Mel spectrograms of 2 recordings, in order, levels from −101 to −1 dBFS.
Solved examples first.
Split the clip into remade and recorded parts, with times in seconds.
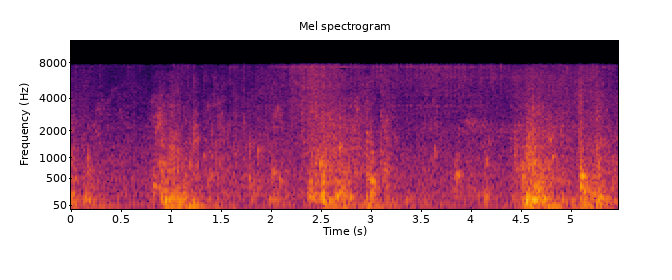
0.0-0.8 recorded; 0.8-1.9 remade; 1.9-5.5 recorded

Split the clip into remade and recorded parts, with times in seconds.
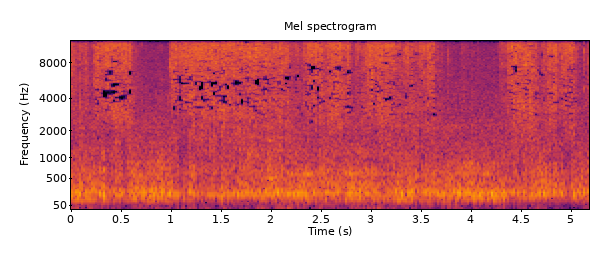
0.0-5.2 recorded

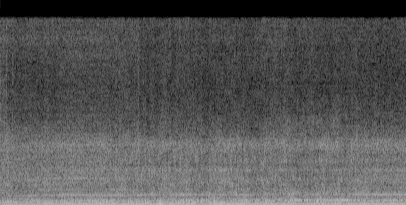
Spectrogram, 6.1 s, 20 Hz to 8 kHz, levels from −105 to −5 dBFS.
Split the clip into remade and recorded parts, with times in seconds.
0.0-1.7 recorded; 1.7-5.4 remade; 5.4-6.1 recorded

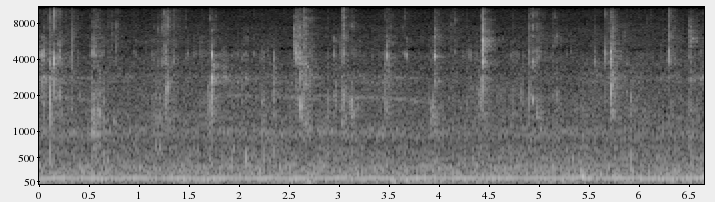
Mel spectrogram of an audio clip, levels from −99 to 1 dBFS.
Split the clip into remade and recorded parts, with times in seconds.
0.0-6.7 recorded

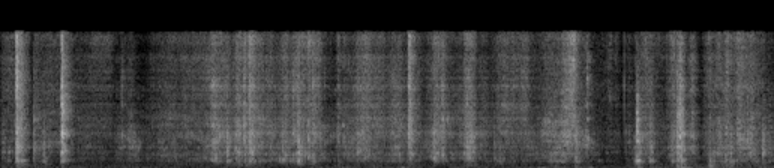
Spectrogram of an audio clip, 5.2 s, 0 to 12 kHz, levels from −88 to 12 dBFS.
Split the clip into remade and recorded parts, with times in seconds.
0.0-0.5 recorded; 0.5-3.6 remade; 3.6-4.1 recorded; 4.1-4.8 remade; 4.8-5.2 recorded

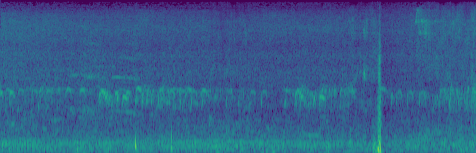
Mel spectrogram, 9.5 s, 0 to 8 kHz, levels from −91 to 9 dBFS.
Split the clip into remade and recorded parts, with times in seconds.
0.0-4.2 recorded; 4.2-5.0 remade; 5.0-6.9 recorded; 6.9-7.6 remade; 7.6-8.5 recorded; 8.5-9.5 remade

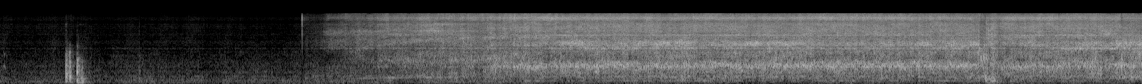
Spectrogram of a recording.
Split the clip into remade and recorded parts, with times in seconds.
0.0-11.4 remade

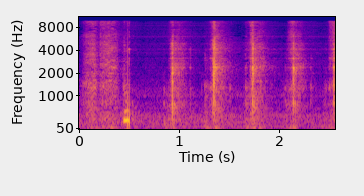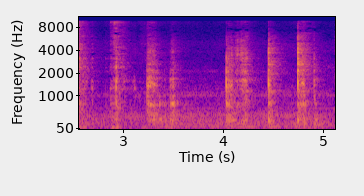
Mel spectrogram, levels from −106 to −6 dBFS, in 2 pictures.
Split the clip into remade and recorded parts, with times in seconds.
0.0-0.5 recorded; 0.5-1.4 remade; 1.4-1.9 recorded; 1.9-2.6 remade; 2.6-5.1 recorded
